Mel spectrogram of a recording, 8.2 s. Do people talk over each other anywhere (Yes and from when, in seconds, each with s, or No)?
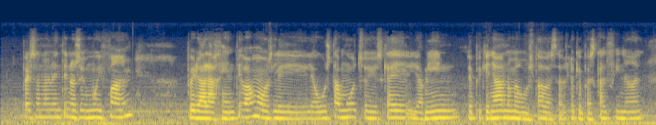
No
